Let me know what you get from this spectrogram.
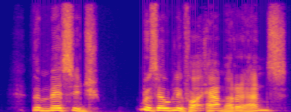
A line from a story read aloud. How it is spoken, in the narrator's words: choked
